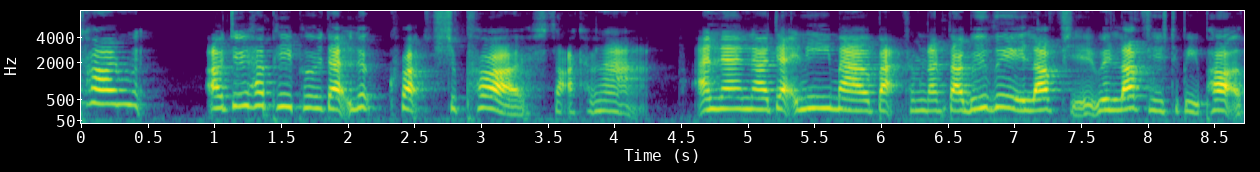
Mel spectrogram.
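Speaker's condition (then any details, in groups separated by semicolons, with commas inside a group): Deafness; not the music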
